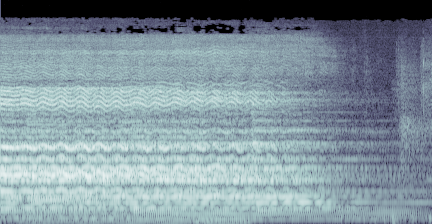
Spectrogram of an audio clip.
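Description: A group of young singers sings together through microphones.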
